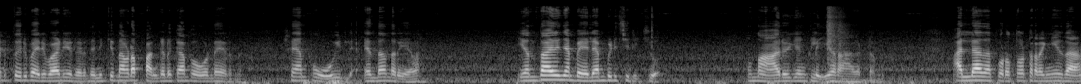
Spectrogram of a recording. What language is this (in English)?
Malayalam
